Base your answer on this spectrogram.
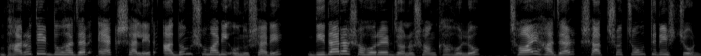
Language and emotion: Bengali, neutral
